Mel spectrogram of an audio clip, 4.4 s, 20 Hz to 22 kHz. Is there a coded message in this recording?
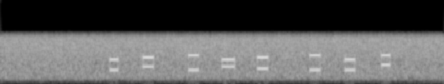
Yes: DTMF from 1.1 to 3.9 s, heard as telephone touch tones, dialled by hand, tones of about 100 ms, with phone line noise. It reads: 1837531#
